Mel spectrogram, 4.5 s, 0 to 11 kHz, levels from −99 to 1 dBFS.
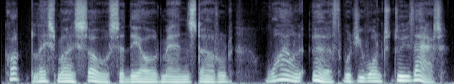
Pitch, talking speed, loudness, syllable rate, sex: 125 Hz, 240 wpm, -17 LUFS, 4.9 syllables/s, male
